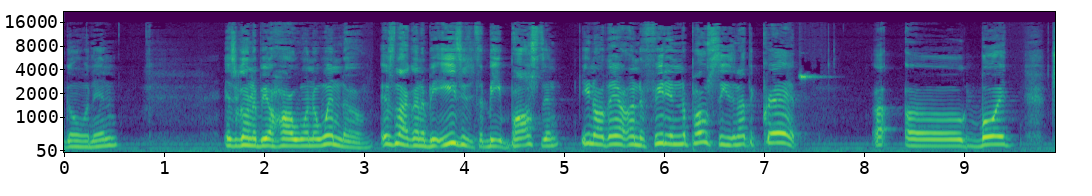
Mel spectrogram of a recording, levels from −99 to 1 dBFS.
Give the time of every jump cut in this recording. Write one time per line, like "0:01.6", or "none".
0:04.1
0:09.0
